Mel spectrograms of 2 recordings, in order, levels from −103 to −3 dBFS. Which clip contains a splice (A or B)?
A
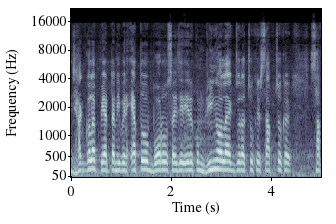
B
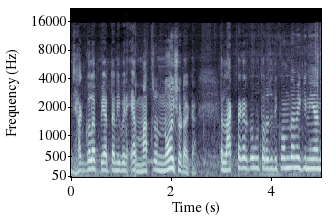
B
